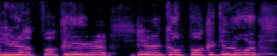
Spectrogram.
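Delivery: very high-pitched, berating, screaming rant. Retelling a mastermind leader berating everybody: imitating someone screaming. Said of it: "berating everybody and screaming at 'em".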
